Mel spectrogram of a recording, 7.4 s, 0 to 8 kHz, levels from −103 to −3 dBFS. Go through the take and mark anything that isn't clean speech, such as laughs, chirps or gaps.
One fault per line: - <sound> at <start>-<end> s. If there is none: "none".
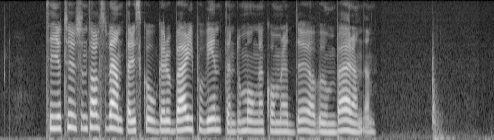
- thud at 6.5-7.1 s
